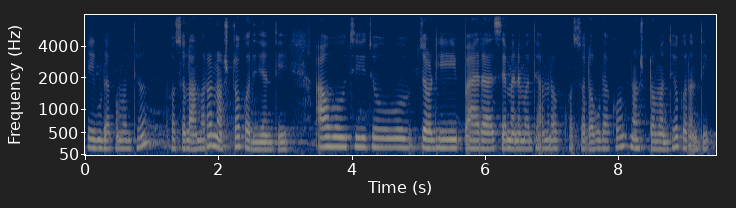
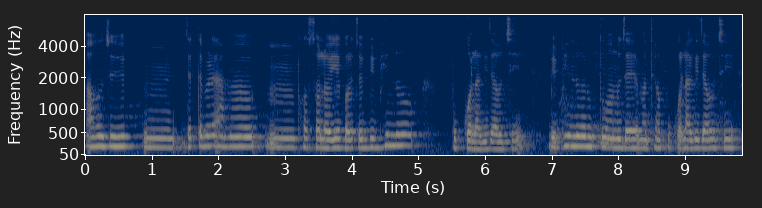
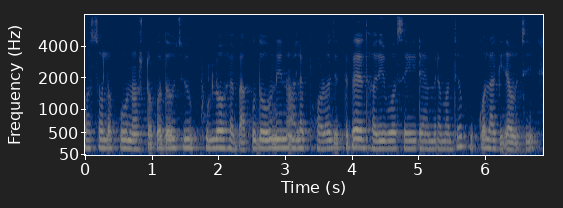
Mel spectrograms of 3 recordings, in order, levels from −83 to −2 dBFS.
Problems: none marked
